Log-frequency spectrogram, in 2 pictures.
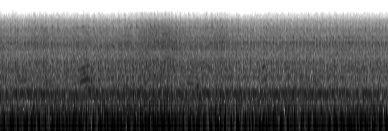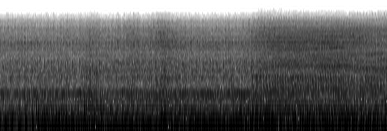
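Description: A motorcycle engine idles up close with a rough, throbbing rumble.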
